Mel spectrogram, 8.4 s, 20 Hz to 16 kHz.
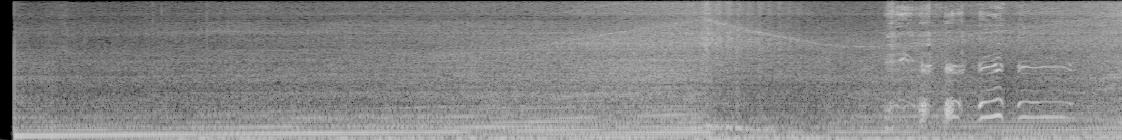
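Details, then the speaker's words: Toyota Supra MK4 at idle, surging with pitch drifting up and down: the tune was adjusted without raising fuel pressure, so it hunts rich-lean. "I adjusted the tune a little bit without remembering that I needed to raise the fuel pressure so now it's idle surging because it's going Rich lean Rich lean"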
